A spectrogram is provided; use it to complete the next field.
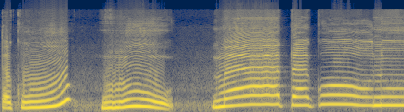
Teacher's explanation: زبر الف ما، الف مدہ ہے تو کھینچیں گے، اینما تکونو، واو مدہ دونوں کو ایک الف کے برابر کھینچیں گے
